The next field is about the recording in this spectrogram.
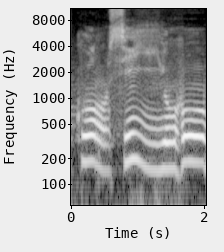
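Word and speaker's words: كرسيه: Buna göre kalın ra harfini telaffuz ederken kürsi kelimesini kursi şeklinde okumamız gerekirken Türkçedeki telaffuz gibi kürsi diyoruz. Örneğin vesi'an kursiyyuhu şeklinde telaffuz ediyoruz. Halbuki bu yanlıştır. Doğrusu ise vesi'a kursiyyuhu vesi'a kursiyyuhu.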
